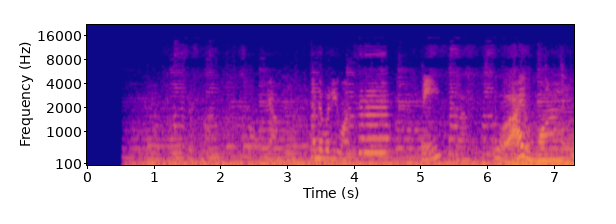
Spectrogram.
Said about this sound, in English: Why are they honking at us? They're mad at us.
